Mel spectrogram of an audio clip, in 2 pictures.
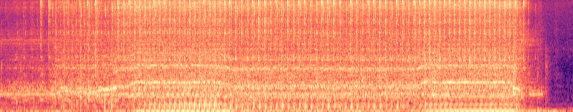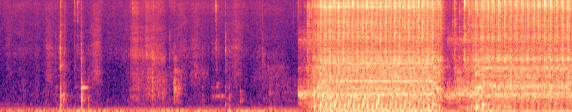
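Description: A sewing machine stitches a quarter-inch seam along a quilt top in long steady runs with a fast, even motor whir. It stops for several seconds, leaving near silence with a few small clicks, then starts sewing again near the end.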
